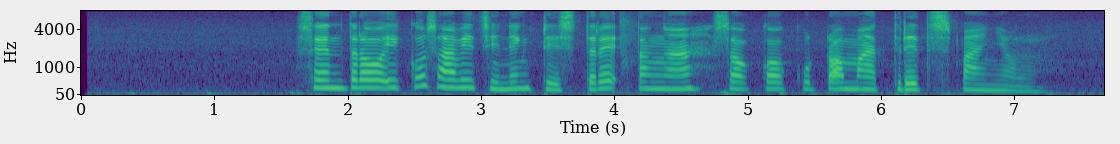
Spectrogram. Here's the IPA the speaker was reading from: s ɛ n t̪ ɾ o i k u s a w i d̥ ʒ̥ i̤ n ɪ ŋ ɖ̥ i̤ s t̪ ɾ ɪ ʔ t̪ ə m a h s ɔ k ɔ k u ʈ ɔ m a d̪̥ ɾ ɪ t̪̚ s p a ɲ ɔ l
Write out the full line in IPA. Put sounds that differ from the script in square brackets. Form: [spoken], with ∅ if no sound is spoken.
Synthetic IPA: s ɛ n t̪ ɾ o i k u s a w i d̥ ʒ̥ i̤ n ɪ ŋ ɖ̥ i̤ s t̪ ɾ ɪ ʔ t̪ ə [ŋ] a h s ɔ k ɔ k u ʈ ɔ m a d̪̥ ɾ ɪ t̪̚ s p a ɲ ɔ l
